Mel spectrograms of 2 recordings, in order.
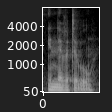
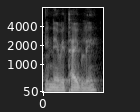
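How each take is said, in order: First: The unstressed vowels are reduced to schwa. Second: The unstressed vowels are said as full vowels. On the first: The speaker calls it right. "it's got a neutra... we call the neutra in English the schwa" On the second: The speaker calls it wrong. "It's not inevitably"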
